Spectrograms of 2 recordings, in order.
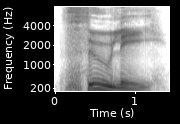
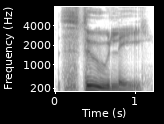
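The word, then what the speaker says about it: Thule: to be nicknamed Ultima Thuly. Is it Thuly or Thu? Well, it it it's spelled T H U L E, but it's pronounced Thuli.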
